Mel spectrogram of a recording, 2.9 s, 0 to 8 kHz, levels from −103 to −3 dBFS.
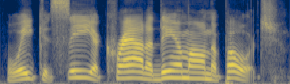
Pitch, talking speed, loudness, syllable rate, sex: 205 Hz, 205 wpm, -18 LUFS, 3.7 syllables/s, female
